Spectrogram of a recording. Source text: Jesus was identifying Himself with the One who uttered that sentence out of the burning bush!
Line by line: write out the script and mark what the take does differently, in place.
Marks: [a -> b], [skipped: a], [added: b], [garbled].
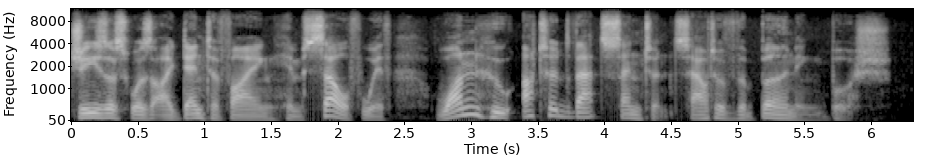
Jesus was identifying Himself with [skipped: the] One who uttered that sentence out of the burning bush!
